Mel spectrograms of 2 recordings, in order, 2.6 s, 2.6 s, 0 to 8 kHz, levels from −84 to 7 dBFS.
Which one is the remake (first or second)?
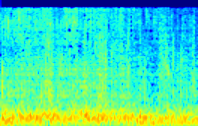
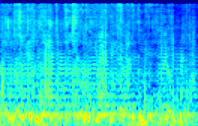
second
